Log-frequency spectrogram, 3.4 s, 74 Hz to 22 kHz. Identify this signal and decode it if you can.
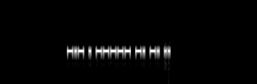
Morse code, heard as a keyed tone, about 50 wpm, 700 Hz. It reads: KE0NNI
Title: USA Call Signs - 6 Characters - 6x Character Spacing - 50wpm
